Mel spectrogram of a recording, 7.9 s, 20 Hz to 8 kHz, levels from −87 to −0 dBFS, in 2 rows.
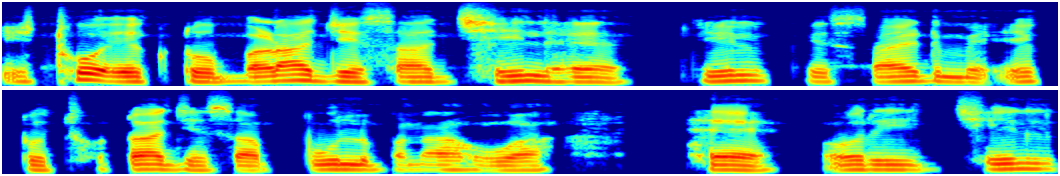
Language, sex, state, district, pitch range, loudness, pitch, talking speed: Hindi, male, Chhattisgarh, Bastar, 125-140 Hz, -17 LUFS, 130 Hz, 165 wpm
